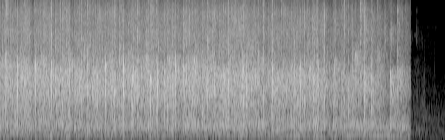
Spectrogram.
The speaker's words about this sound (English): So let's thank the stars of the stellar Christmas, the kids for leading us in our great time together this morning. Audience, can you give them a round of applause?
